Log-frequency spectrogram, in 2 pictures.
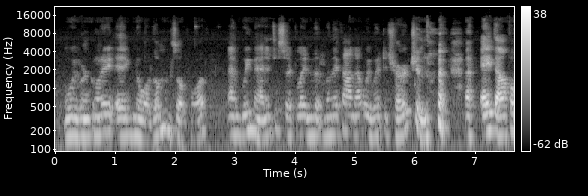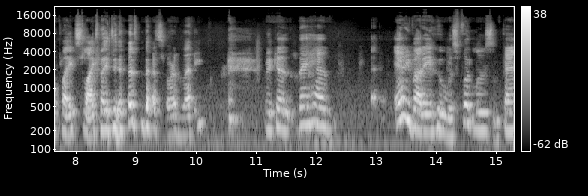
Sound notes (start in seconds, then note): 10.5 laughs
